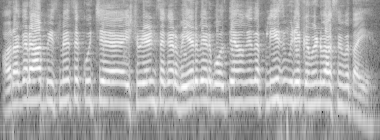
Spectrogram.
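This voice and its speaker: A man with a fairly high voice teaches grammar in a classroom-style video lesson. He explains patiently and drops into English for example sentences, which he repeats slowly. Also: clear, resonant tone. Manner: mixes English sentences into his speech.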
